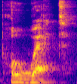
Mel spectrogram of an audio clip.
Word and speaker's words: poet: And then poet. Poet. You almost put a W in between the OE to make a poet sound, but you say it fast. Poet.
